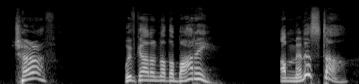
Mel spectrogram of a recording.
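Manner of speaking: put-on thick New England accent. Describing a Murder, She Wrote clip where Floyd tells the sheriff: Floyd's thick New England accent. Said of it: "he does it with like a super New England accent".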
